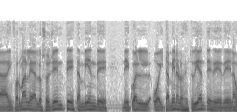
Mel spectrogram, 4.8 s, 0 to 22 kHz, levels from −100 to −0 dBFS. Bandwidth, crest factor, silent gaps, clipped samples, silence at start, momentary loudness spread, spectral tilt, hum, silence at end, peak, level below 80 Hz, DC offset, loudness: 10 kHz; 12 dB; none; under 0.1%; 0 s; 3 LU; -6 dB/octave; none; 0 s; -22 dBFS; -56 dBFS; under 0.1%; -34 LUFS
